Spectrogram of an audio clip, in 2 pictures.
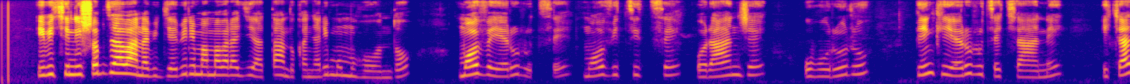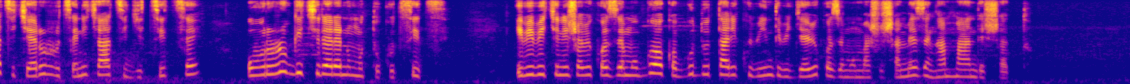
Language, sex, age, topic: Kinyarwanda, female, 18-24, education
